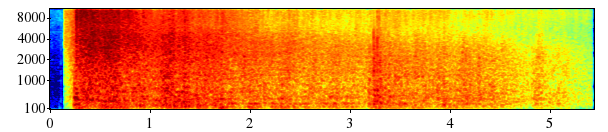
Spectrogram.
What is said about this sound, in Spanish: el relámpago del Catatumbo.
